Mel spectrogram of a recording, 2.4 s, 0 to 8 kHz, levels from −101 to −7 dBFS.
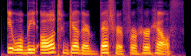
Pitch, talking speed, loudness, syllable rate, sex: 160 Hz, 200 wpm, -16 LUFS, 5.5 syllables/s, female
